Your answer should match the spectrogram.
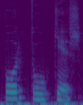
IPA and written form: purtuɡeʃ (por-tu-guês)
